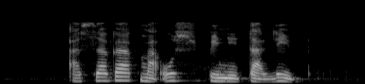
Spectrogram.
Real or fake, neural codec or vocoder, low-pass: fake; codec, 16 kHz, 8 kbps, FunCodec, trained on Chinese and English, 25 frames a second; 7.2 kHz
